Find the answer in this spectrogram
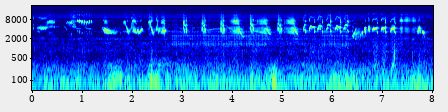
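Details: Song of a Bluethroat in June 2021: a long run of varied high notes, clicking ticks, rapid trills and mimicked-sounding phrases, with sharp repeated elements and a fast rattle near the end, steady and loud throughout.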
